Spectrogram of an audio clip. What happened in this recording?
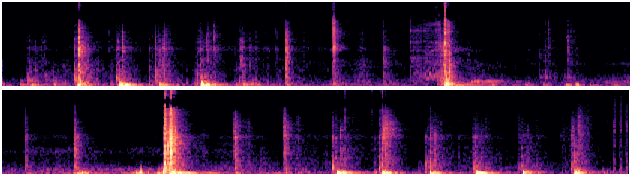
I walked along the hallway and turned on the light switch. Then I opened the door, entered the room, closed the door behind me, and made some more footsteps.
